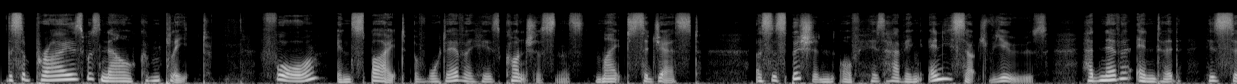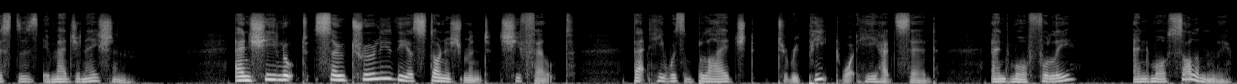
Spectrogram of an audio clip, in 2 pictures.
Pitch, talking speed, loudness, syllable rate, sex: 150 Hz, 130 wpm, -21 LUFS, 4.4 syllables/s, female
